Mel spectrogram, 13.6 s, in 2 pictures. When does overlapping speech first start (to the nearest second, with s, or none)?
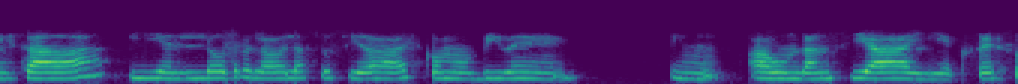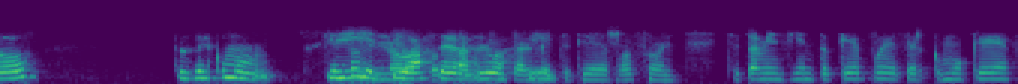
9 s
